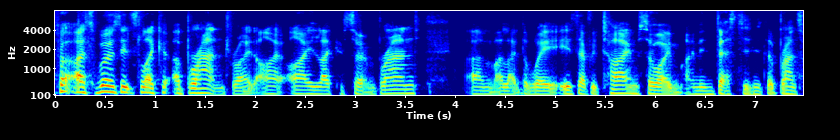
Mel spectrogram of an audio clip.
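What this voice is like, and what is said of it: Somerset English accent. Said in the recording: “maybe not our Somerset one. No, it's quite endearing. It's quite endearing, actually.”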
